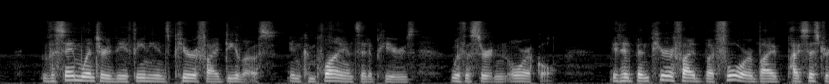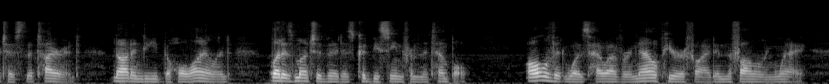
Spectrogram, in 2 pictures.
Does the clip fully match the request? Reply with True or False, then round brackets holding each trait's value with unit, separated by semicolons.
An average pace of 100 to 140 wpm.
False (190 wpm)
